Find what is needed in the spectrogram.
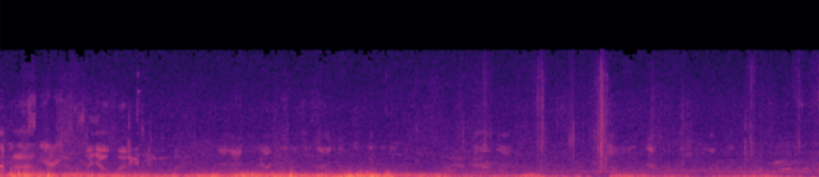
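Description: Wind buffeting the microphone in uneven gusts, with distant shouting voices and a single sharp knock about six seconds in.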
